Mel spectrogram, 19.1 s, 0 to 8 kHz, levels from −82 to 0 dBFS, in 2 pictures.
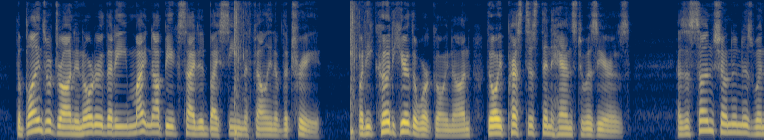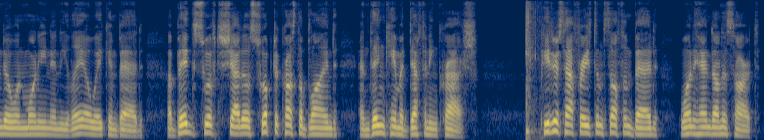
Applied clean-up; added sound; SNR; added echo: none; Crushing; 15 dB; none.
